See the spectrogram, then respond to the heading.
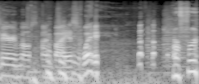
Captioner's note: laughing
